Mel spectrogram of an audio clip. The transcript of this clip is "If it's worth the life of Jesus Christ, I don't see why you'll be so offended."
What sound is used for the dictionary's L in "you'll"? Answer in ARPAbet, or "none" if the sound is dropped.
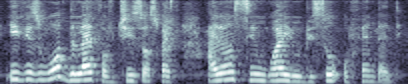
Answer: W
